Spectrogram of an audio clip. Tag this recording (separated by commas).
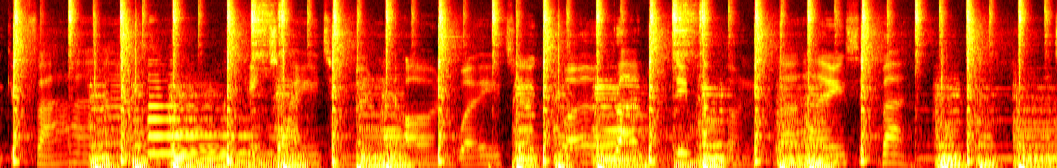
Music, Soul music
